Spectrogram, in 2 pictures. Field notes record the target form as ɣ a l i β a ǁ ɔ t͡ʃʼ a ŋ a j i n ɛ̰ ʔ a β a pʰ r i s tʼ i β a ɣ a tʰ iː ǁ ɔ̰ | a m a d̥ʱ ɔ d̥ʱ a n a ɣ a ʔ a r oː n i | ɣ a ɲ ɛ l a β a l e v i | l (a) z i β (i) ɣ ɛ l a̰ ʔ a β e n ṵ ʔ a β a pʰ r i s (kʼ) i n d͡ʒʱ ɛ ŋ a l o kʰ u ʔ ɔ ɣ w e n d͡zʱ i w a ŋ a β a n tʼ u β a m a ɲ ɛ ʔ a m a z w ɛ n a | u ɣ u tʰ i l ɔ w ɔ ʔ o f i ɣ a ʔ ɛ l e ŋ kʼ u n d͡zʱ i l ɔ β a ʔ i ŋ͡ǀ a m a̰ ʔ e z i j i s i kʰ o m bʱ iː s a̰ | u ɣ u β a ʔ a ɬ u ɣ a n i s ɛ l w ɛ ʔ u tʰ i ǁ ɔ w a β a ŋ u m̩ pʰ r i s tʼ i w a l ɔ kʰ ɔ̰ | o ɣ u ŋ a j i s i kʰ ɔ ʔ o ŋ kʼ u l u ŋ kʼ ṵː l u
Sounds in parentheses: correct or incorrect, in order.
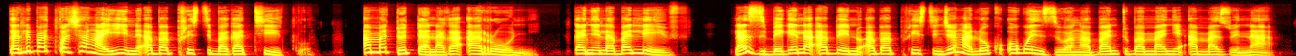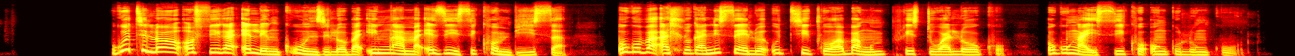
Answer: correct, incorrect, incorrect

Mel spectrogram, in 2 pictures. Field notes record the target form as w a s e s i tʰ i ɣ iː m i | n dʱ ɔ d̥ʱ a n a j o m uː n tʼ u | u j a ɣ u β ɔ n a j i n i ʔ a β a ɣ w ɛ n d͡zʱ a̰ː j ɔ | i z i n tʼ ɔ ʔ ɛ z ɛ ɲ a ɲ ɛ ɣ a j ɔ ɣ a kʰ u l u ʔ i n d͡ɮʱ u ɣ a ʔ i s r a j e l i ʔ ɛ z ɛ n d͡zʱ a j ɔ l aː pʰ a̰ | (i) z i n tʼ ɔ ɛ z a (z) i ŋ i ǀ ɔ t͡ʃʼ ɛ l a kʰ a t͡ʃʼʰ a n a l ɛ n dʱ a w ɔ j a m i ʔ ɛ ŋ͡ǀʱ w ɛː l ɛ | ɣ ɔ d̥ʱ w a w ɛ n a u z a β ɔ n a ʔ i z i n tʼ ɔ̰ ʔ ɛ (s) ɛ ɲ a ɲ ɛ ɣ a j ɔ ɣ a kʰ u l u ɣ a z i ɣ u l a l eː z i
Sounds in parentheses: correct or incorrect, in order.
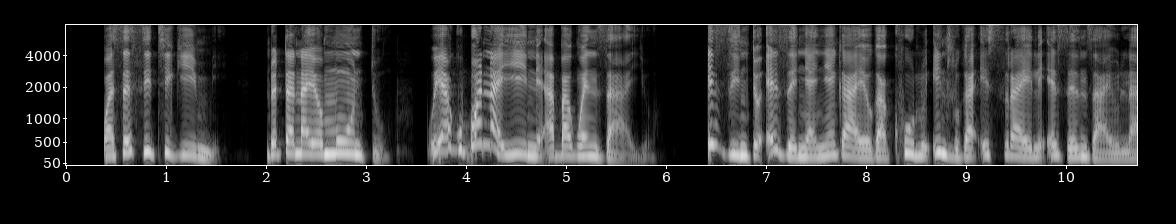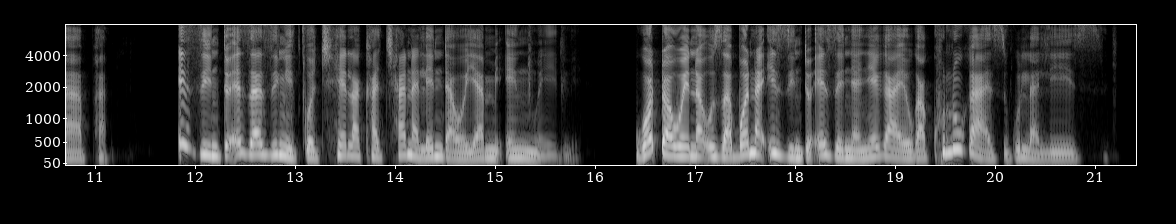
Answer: correct, correct, incorrect

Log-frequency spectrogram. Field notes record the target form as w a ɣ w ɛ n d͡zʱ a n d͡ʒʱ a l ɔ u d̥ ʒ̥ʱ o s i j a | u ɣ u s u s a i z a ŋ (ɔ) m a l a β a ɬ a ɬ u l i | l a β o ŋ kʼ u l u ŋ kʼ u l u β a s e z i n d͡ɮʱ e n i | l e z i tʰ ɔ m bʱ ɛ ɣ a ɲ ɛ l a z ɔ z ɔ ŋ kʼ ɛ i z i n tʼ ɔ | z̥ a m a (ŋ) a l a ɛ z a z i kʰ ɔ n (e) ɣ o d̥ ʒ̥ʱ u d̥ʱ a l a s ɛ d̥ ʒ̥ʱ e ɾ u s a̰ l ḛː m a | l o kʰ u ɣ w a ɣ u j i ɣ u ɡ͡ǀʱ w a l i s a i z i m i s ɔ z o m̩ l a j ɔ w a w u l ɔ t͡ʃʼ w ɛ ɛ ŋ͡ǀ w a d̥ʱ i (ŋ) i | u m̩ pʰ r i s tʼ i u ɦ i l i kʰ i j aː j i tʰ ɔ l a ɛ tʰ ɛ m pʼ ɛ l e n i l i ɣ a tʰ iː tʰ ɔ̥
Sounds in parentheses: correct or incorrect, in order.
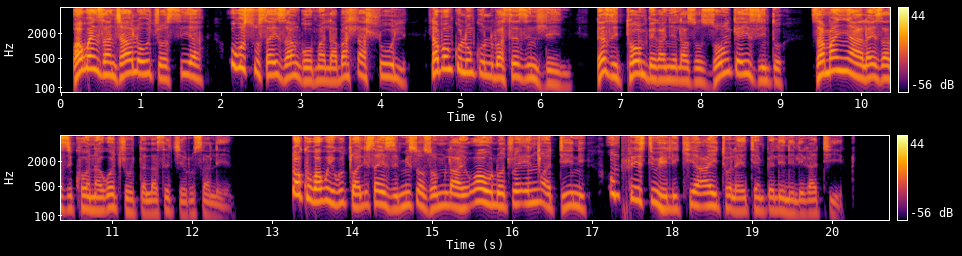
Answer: correct, incorrect, incorrect, incorrect

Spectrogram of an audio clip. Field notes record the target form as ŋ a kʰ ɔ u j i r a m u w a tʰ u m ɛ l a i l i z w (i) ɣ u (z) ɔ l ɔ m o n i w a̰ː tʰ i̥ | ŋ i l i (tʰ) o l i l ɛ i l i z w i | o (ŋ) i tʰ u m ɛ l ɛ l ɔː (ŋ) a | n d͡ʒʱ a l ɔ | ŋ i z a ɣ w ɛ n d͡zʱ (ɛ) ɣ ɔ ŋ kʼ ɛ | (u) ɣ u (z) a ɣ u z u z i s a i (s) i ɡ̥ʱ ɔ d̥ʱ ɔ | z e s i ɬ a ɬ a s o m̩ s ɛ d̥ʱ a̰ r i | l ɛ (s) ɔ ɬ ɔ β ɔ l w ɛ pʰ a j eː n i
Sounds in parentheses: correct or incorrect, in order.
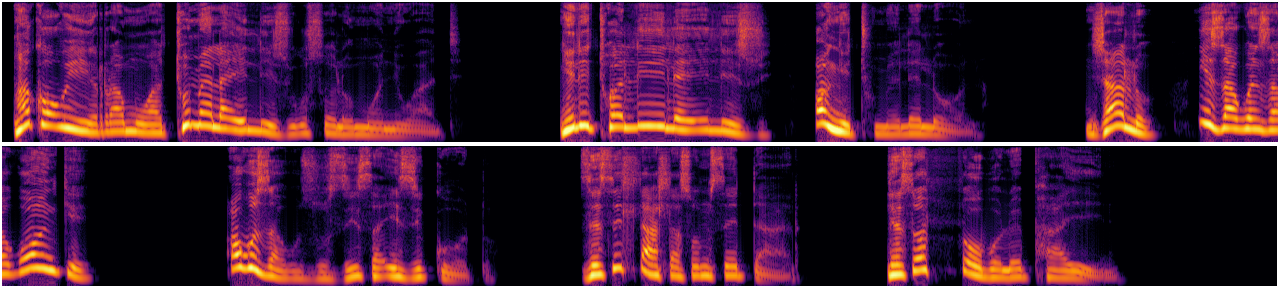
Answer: correct, incorrect, correct, correct, incorrect, incorrect, incorrect, correct, incorrect, correct

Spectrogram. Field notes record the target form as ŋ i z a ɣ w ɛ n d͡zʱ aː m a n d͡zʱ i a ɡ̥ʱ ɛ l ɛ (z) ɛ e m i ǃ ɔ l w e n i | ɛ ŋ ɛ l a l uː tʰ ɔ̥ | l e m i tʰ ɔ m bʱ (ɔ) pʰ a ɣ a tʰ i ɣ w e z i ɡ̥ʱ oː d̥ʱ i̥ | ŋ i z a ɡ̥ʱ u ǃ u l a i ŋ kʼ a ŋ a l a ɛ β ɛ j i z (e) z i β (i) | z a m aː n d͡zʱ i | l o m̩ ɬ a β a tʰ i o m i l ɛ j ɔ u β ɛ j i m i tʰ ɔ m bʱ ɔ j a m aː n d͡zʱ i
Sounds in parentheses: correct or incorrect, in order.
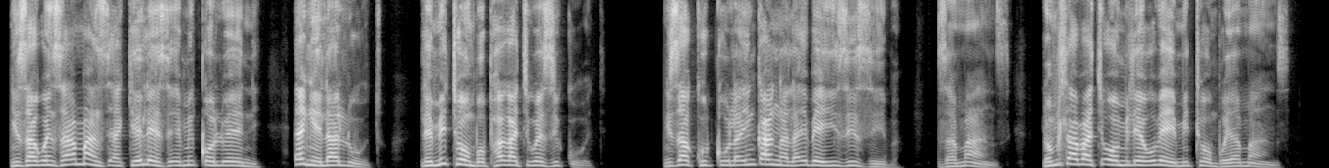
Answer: correct, correct, incorrect, incorrect

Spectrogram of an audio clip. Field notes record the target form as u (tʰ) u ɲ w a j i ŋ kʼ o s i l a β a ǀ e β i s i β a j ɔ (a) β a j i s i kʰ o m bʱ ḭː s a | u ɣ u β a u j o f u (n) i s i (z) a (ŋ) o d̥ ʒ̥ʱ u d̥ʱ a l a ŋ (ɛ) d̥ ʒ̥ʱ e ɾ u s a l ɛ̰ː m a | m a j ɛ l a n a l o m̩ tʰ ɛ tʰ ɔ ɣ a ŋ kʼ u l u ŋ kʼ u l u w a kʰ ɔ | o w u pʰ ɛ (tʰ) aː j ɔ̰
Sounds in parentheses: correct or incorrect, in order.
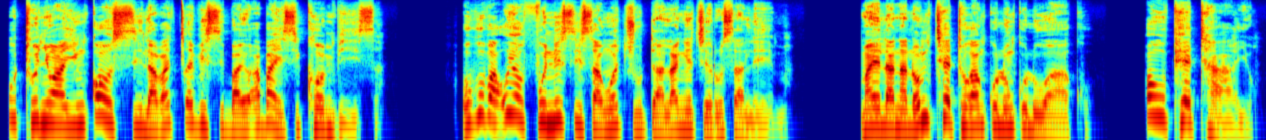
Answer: correct, correct, correct, incorrect, correct, correct, correct

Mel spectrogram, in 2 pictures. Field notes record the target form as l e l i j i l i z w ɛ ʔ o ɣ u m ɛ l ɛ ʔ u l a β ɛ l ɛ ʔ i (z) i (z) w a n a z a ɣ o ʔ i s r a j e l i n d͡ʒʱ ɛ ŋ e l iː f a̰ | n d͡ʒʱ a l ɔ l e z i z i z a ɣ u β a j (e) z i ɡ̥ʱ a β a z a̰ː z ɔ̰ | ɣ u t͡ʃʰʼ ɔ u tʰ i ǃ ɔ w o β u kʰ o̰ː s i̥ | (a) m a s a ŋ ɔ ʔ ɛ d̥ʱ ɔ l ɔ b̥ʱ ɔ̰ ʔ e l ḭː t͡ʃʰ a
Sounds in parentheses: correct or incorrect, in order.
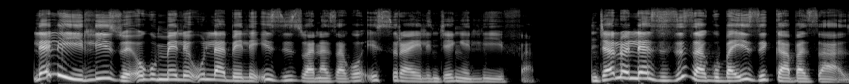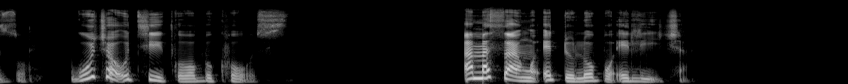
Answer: correct, correct, incorrect, correct

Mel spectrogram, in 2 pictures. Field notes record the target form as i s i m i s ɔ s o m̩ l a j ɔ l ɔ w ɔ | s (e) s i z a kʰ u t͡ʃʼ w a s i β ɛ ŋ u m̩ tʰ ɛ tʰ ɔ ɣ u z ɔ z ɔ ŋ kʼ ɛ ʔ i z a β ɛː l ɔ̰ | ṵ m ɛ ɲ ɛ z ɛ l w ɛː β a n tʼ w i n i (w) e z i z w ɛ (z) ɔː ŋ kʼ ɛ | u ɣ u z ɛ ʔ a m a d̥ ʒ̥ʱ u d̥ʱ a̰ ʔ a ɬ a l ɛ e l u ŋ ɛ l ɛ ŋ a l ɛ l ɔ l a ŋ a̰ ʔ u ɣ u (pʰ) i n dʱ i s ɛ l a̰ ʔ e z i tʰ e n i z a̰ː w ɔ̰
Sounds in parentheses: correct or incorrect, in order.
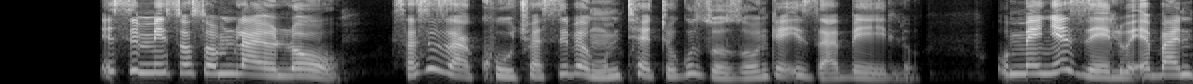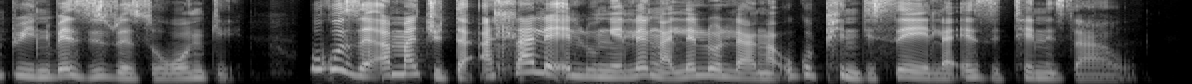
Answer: incorrect, incorrect, correct, correct

